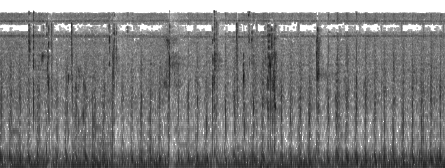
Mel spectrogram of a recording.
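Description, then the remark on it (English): A helicopter drones steadily, its rotor chopping in a fast, even rhythm over a deep, loud engine rumble that fills the whole stretch without pause. “You're on the helicopter to my very special park, Senator Biden.”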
